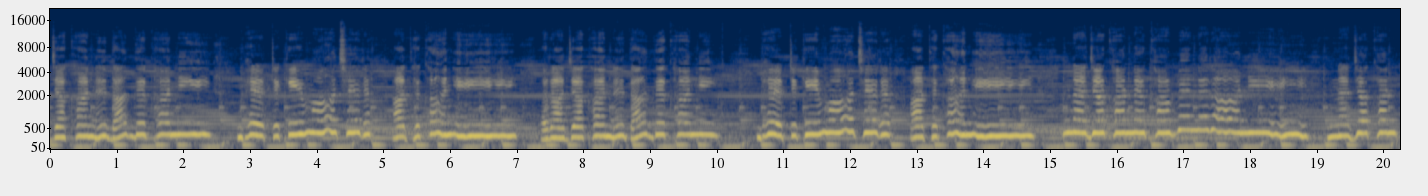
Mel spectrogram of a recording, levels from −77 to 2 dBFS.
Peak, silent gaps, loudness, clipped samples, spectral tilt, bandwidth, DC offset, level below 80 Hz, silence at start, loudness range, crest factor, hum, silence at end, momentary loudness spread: -6 dBFS; none; -18 LUFS; under 0.1%; -6 dB/octave; 12.5 kHz; under 0.1%; -42 dBFS; 0 s; 2 LU; 12 dB; none; 0 s; 7 LU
